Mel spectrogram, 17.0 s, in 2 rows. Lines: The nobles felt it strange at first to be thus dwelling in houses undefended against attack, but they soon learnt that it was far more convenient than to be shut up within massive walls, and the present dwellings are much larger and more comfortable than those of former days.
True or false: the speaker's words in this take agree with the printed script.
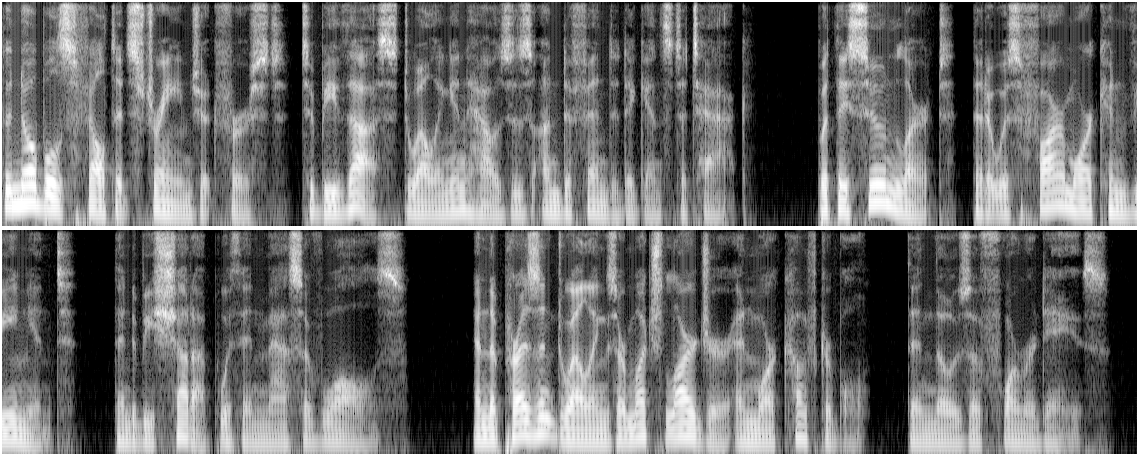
true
